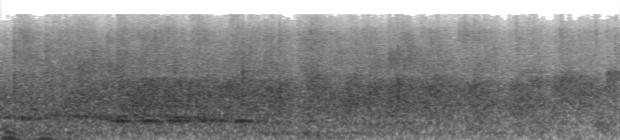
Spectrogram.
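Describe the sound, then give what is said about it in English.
An audience claps steadily for about three seconds, a dense, even wash of many hands with no breaks, holding a fairly constant loudness throughout. “Every time you applaud, we take about a dollar off his salary, so applaud again if you would.”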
